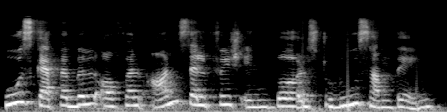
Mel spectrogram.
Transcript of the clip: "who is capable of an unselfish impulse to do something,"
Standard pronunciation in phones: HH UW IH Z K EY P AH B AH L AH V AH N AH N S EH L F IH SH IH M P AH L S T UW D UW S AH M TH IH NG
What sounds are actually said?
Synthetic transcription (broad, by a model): HH UW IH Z K EY P AH B AH L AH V AH N AH N S EH L F IH SH IH M P AH L S T UW D UW S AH M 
